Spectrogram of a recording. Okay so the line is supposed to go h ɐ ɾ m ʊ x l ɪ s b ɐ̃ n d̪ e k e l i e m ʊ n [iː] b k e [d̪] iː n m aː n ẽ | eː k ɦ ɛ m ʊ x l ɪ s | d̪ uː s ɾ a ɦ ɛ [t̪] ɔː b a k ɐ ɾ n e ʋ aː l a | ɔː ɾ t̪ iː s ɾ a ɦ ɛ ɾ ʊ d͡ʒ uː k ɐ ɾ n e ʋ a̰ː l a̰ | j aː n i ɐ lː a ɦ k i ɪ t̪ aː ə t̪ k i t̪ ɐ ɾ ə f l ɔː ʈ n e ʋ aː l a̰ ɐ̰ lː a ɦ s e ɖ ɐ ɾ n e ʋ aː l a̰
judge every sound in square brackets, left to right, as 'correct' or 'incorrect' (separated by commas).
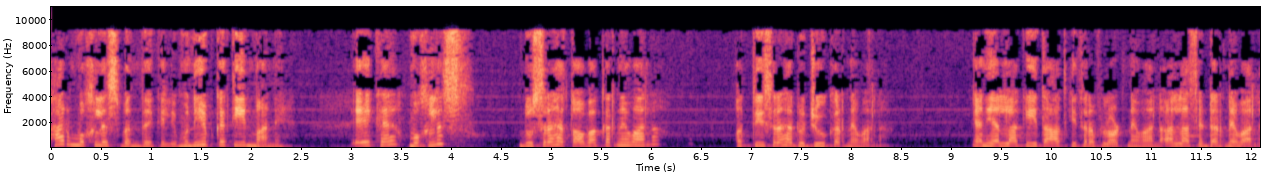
correct, incorrect, correct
